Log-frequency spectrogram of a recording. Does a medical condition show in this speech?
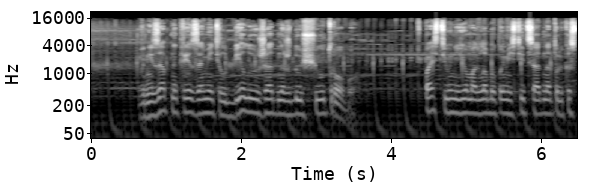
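No.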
